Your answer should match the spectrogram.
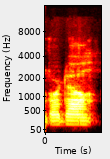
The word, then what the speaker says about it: Bordeaux: south of france um in bordeaux and i butchered i know there's supposed to be some kind of guttural throaty sound at the end of that but i can't do it uh yet um so i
